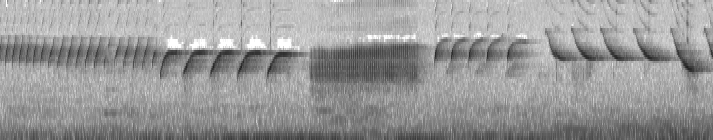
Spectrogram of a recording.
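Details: Canary song meant to prompt and train young canaries: fast trills give way to slower series of swooping whistled notes, a harsh sustained buzz, then more looping phrases.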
